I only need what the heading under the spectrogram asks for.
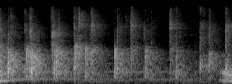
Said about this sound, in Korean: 우리 기쁨의 박수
